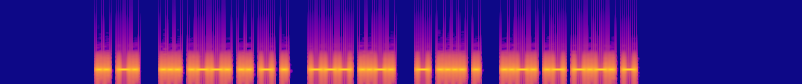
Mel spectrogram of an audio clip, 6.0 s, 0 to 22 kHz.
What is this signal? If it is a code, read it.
Morse code, heard as a keyed tone, about 44 wpm, 700 Hz. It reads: IN SPITE OF THE FACT
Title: Sets of 5 Words Encore2 45wpm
